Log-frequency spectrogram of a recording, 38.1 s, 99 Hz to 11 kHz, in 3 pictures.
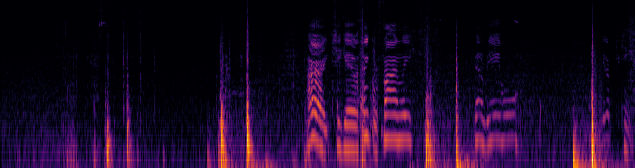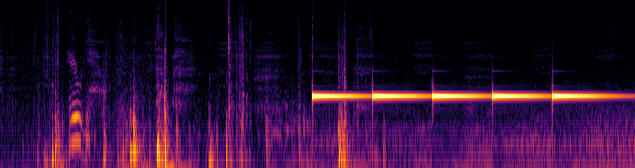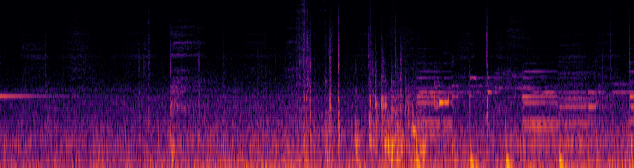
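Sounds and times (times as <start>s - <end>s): vehicle engine low rumble: 18.0s - 38.0s
vehicle warning chime dinging: 18.9s - 26.3s.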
